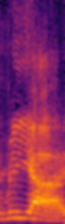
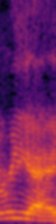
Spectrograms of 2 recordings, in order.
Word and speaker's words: Riyadh: And he said Riyadh. He said it right. People be saying right. Ryan. He said Riyadh.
